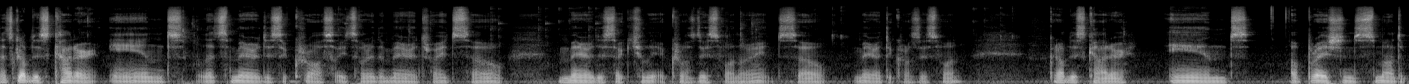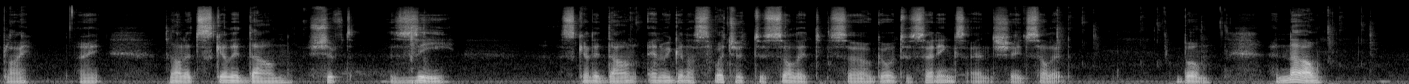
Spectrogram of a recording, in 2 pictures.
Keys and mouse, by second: 1.8 alt+x, 4.0 ctrl+`, 6.9 shift+click, 7.4 alt+x, 8.3 click, 10.0 click, 11.1 q, 15.7 s, 20.2 middle drag, 20.8 middle click, 21.2 shift+middle click, 22.2 q, 24.8 shift+middle click, 25.5 middle click, 27.5 shift+drag.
